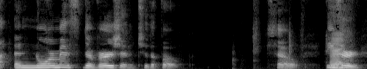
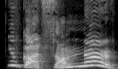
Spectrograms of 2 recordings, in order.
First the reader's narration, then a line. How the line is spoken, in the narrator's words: cried the rich man angrily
